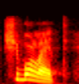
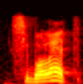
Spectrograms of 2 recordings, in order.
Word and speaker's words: chibolete: não então lhe diziam dizem pois chibolete porém ele dizia cebolete porque não conseguia pronunciar bem então pegava nele de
